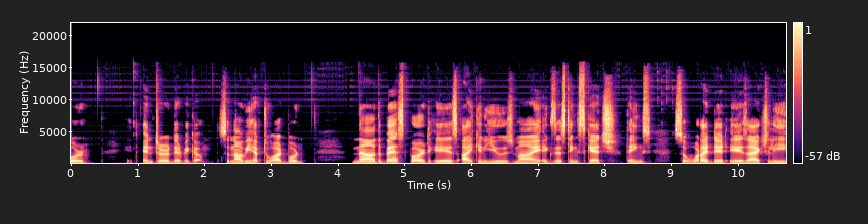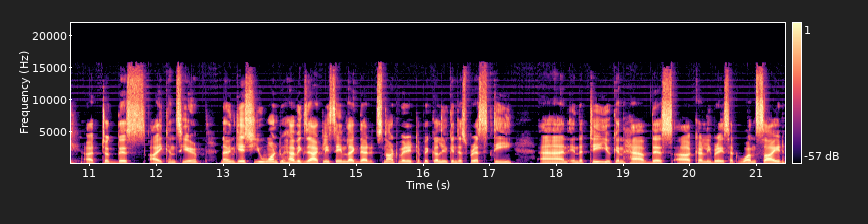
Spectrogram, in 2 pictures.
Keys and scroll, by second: 0.0-0.3 typing, 1.7 Return, 17.0 t.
